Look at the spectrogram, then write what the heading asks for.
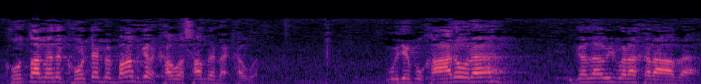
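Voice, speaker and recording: A religious speaker, male, with a high-pitched voice and lively intonation, delivers a polemical speech at a moderate pace, mocking the exchanges he recounts and acting them out like a storyteller. The recording is muffled, with an echoey hall and faint background noise.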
